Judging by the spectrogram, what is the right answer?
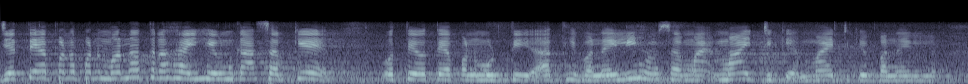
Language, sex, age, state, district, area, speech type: Maithili, female, 60+, Bihar, Supaul, urban, spontaneous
